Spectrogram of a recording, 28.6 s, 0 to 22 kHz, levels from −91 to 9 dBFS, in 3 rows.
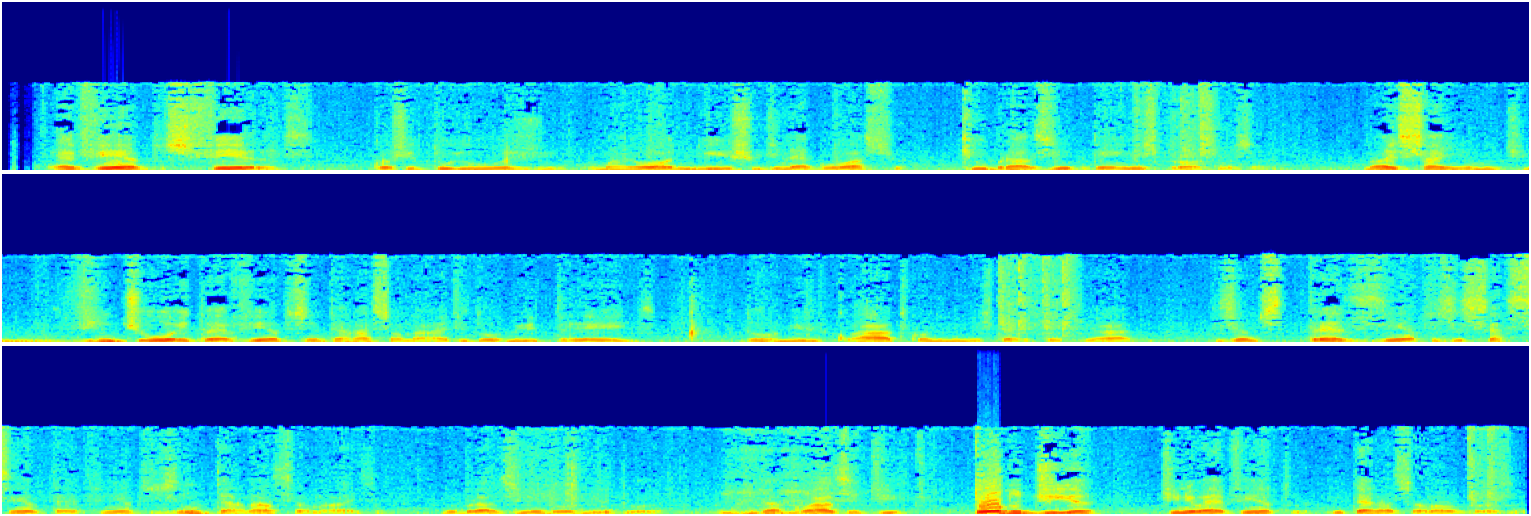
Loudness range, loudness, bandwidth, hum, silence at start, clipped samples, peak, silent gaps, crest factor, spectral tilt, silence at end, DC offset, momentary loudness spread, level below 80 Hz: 9 LU; -17 LUFS; 12 kHz; none; 0.05 s; under 0.1%; 0 dBFS; none; 18 dB; -5 dB/octave; 0.05 s; under 0.1%; 15 LU; -48 dBFS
